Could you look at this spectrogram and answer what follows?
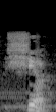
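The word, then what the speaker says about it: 士: The pronunciation is shi in Mandarin.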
